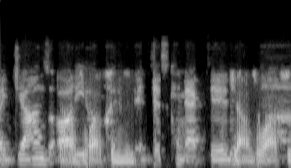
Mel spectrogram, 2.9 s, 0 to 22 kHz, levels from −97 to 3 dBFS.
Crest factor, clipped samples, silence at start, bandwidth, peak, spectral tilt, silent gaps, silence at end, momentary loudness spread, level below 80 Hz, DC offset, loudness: 18 dB; under 0.1%; 0 s; 8.2 kHz; -4 dBFS; -6 dB/octave; none; 0 s; 6 LU; -60 dBFS; under 0.1%; -23 LUFS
